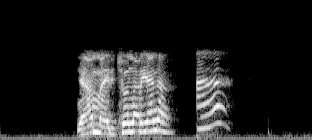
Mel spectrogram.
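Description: A young child speaks briefly.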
